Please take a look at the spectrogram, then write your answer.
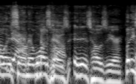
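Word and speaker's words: Hozier: Hosier. Take me to church. It's just pronounced hoser.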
